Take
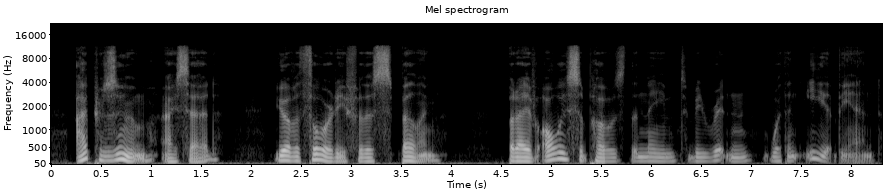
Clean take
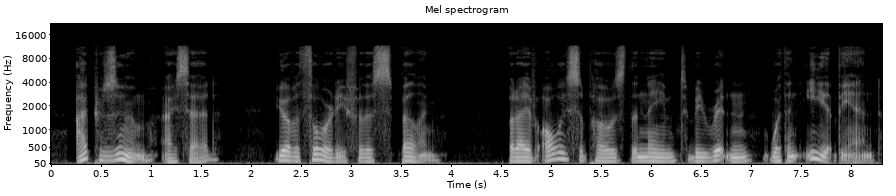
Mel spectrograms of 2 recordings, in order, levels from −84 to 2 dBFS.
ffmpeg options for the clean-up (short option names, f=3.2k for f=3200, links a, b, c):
-af "asetnsamples=n=441:p=0,asendcmd='5.53 volume volume 8.5dB',volume=0dB"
